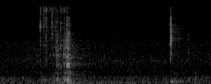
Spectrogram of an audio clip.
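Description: A quiet room with a short soft rustle about half a second in and a single sharp click near the end.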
